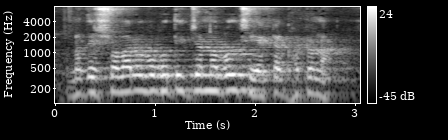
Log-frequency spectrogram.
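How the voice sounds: The voice has a dark, mellow tone and fairly even intonation at a fairly quick pace. Strong room echo surrounds it. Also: man, fairly high pitch for a man.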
